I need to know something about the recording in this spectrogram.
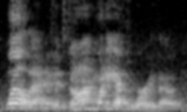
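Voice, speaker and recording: A woman's voice: medium pitch, lively intonation, rapid-fire, a bit bright, lightly acted. A woman playing a brusque, sceptical policeman with a blunt, colloquial manner in an old-time radio suspense play. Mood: dismissive advice. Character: brusque, sceptical streetwise policeman, humouring a nuisance. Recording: echoey room from far off, faint noise.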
